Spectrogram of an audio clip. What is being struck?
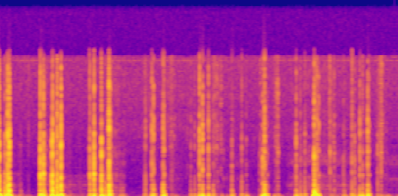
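Plastic flying disc.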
